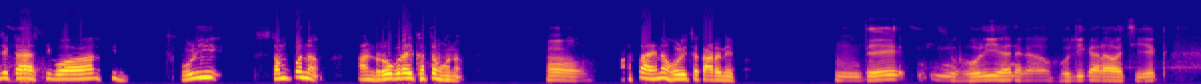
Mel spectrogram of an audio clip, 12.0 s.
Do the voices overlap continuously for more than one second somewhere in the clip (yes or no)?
no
